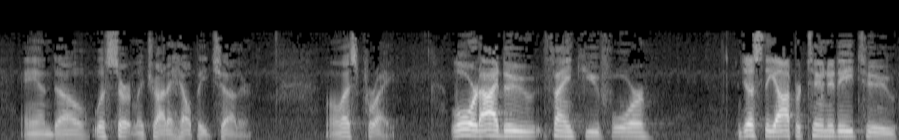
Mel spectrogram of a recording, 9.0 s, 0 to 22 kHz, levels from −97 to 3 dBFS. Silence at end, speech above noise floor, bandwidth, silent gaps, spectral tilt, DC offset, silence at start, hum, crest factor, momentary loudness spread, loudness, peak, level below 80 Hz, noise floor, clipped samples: 0.05 s; 38 dB; 8.8 kHz; none; -5.5 dB/octave; under 0.1%; 0.25 s; none; 22 dB; 16 LU; -22 LUFS; 0 dBFS; -62 dBFS; -60 dBFS; under 0.1%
